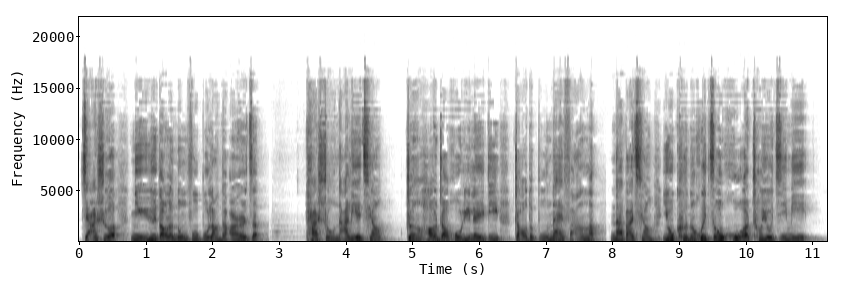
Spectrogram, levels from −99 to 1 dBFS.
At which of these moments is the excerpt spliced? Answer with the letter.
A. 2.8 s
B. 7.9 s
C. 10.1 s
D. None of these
B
